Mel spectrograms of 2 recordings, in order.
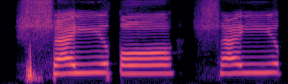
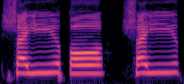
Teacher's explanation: huruf Lin itu ada temponya ya Ada temponya lebih dari satu harakat tapi enggak sampai dua harakat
